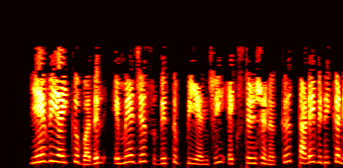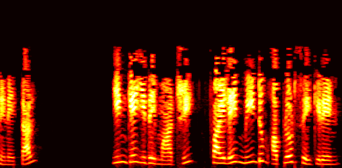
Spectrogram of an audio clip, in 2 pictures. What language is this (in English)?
Tamil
